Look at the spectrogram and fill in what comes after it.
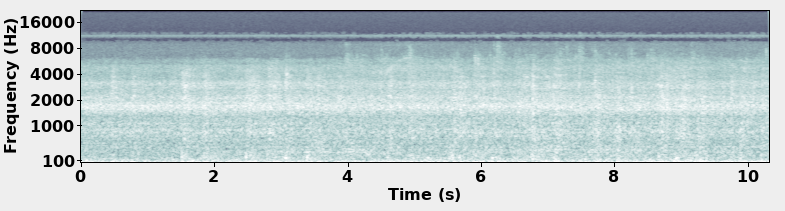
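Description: JR East E657 series electric train approaching along the track, a steady low rumble with a few faint clicks of its wheels crossing rail joints.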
